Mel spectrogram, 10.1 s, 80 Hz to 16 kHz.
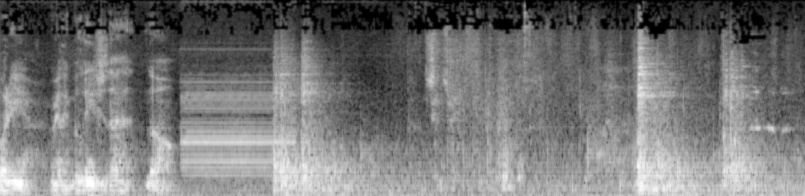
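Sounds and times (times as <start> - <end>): prison door buzzer: 2.2 - 4.2
heavy door opening: 3.4 - 4.4.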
